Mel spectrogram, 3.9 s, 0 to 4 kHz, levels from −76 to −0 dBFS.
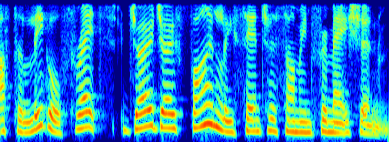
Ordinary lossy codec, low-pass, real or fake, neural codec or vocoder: AAC, 32 kbps; 3.6 kHz; real; none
